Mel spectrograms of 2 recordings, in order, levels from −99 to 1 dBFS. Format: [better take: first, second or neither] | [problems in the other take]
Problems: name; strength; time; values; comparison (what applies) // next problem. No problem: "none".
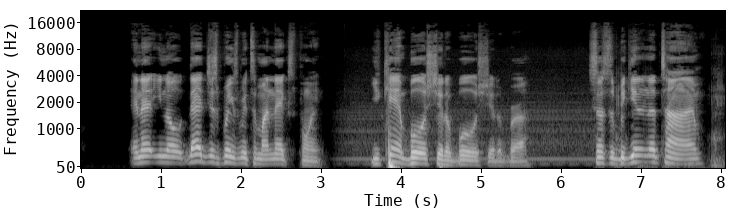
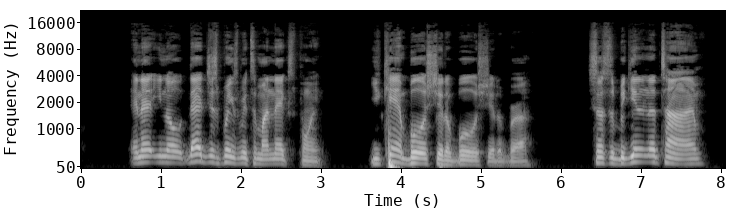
second | machinery noise; faint; from 3.5 s on; 25 dB below the speech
